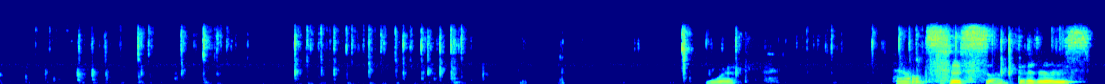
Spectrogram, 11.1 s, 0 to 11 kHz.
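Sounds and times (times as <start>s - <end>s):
typing on computer keyboard: 0.4s - 4.8s, 7.3s - 10.8s.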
